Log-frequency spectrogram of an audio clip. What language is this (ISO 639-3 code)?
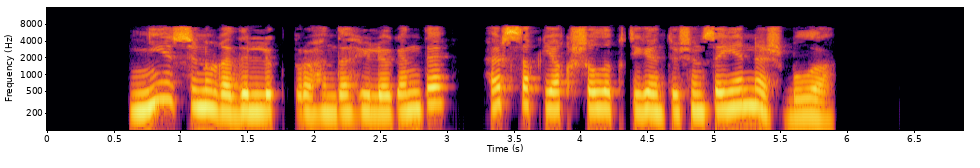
bak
